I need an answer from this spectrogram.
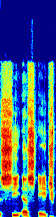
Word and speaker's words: CSH: Alpha Company was the medical portion of the CSH pronounced like cash.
